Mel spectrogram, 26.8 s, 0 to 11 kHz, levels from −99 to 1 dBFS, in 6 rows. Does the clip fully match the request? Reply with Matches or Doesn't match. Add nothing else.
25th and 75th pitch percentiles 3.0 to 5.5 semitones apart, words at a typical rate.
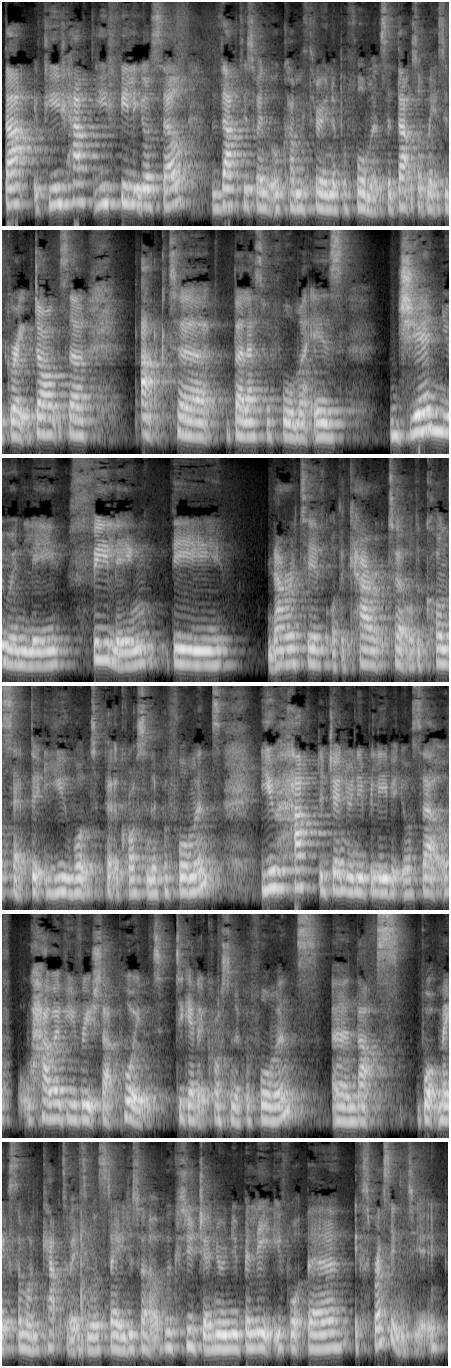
Doesn't match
